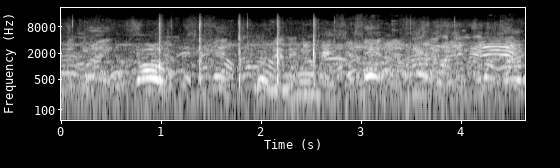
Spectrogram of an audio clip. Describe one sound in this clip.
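Football players' pads clack together in a tackle.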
